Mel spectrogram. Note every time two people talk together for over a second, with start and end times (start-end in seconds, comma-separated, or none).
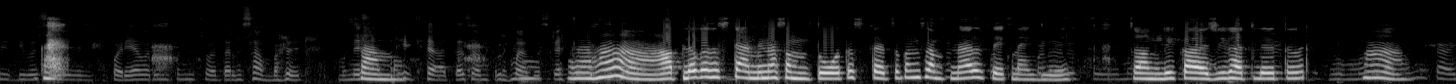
9.3-10.7, 11.3-12.8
